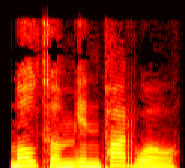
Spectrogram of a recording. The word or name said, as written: multum in parvo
